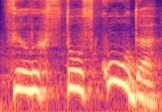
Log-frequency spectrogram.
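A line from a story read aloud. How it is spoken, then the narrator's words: Young man's exclamation. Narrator (Russian): воскликнул юноша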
